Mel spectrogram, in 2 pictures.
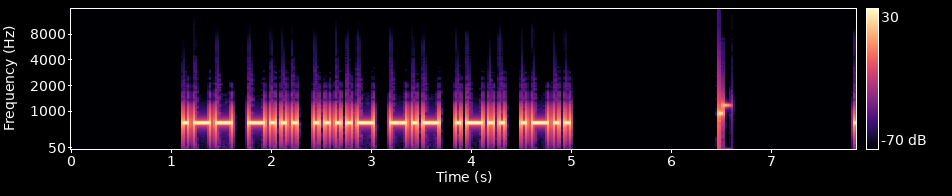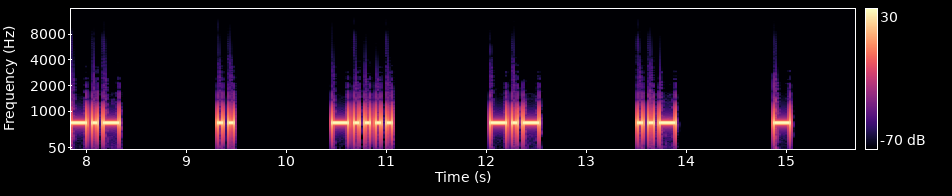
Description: Morse code, heard as a keyed tone, about 22 wpm, spaced as for 11 wpm, 700 Hz. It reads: WB4KLL KI6KUT
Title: USA Call Signs - 6 Characters - 6x Character Spacing - 22wpm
